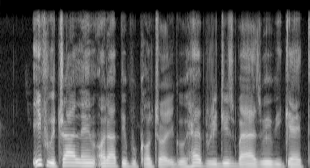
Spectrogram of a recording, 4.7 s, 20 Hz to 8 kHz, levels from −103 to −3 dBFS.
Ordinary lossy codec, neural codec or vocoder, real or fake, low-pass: none; none; real; 7.2 kHz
